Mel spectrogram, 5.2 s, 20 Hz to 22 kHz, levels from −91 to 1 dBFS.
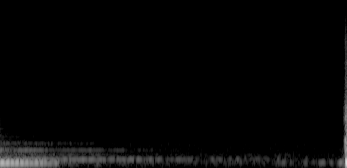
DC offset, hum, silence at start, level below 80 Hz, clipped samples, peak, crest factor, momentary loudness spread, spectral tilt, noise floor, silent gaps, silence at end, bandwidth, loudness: under 0.1%; none; 0 s; -68 dBFS; under 0.1%; -6 dBFS; 28 dB; 26 LU; -10.5 dB/octave; -78 dBFS; none; 0 s; 1.5 kHz; -39 LUFS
